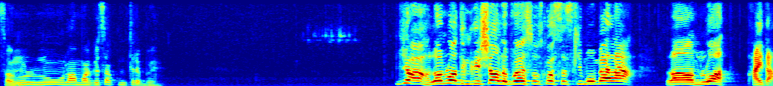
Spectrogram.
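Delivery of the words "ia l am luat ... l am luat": loud, high, excited yelling. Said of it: "O să încerc să mă calmez".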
